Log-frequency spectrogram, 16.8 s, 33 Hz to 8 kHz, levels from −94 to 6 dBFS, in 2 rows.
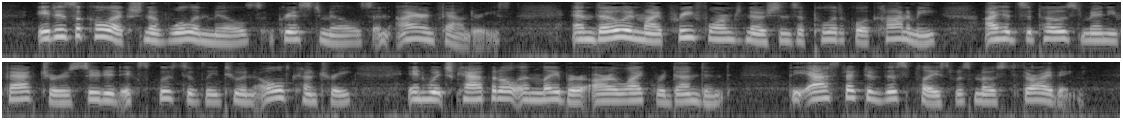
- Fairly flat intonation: No, average, 3.9 semitones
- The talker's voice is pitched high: Yes, high, 200 Hz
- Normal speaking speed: Yes, average, 170 wpm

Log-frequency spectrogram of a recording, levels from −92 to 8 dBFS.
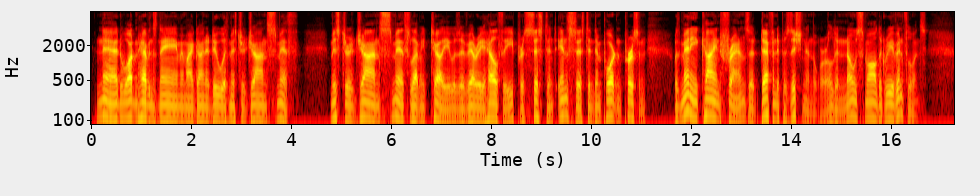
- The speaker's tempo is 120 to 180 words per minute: Yes, average, 155 wpm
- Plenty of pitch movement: No, average, 3.2 semitones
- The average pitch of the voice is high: No, very low, 90 Hz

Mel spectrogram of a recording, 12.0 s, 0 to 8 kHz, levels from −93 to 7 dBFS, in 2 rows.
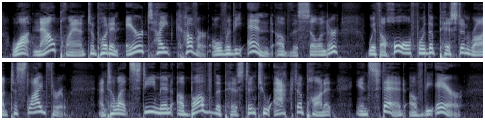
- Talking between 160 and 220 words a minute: Yes, fast, 205 wpm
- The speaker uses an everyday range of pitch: No, wide, 8.1 semitones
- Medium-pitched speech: Yes, medium, 160 Hz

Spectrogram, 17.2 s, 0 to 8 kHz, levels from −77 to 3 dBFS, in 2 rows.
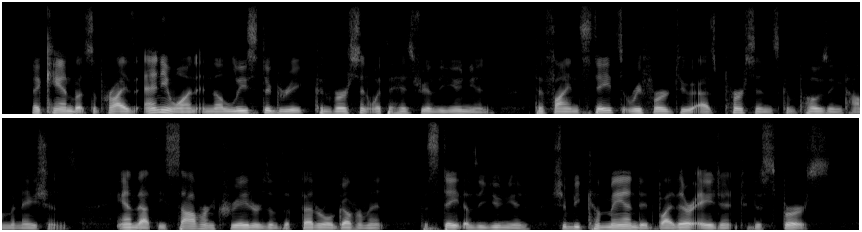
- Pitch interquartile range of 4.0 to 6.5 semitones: Yes, average, 4.3 semitones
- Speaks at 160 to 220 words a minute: Yes, average, 170 wpm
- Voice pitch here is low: Yes, low, 105 Hz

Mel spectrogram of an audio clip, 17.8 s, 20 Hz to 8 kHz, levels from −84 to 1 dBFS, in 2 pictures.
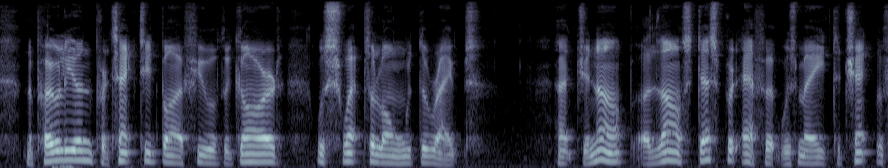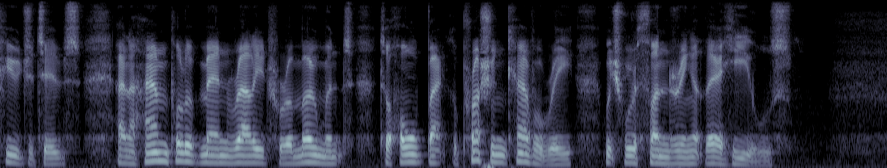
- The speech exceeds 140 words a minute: Yes, average, 165 wpm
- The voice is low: Yes, low, 130 Hz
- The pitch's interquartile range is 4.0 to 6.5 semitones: Yes, average, 4.7 semitones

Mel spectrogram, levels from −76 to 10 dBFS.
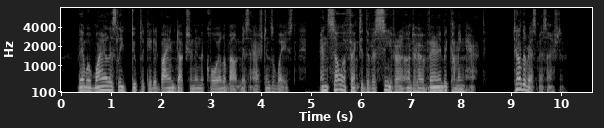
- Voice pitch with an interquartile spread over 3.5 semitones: Yes, average, 4.3 semitones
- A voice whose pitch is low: Yes, low, 110 Hz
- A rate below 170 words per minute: Yes, average, 160 wpm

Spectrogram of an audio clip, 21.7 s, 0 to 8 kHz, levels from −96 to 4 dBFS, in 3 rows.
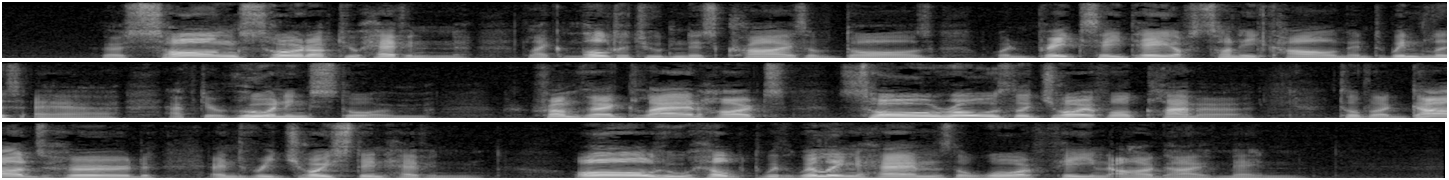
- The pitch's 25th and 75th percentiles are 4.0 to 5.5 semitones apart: Yes, average, 4.7 semitones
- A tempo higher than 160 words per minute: No, average, 150 wpm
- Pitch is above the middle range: No, low, 105 Hz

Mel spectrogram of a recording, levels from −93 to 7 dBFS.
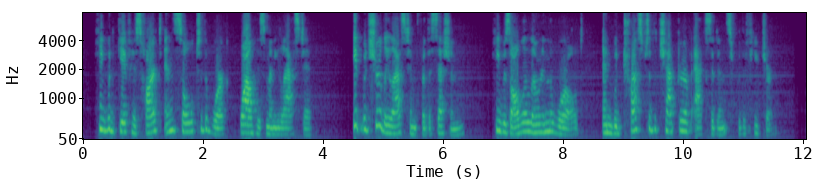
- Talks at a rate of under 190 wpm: No, average, 200 wpm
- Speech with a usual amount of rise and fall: No, wide, 6.5 semitones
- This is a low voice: No, medium, 185 Hz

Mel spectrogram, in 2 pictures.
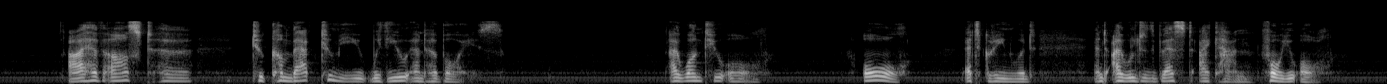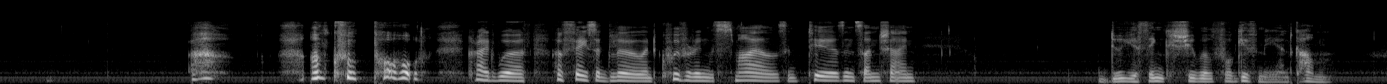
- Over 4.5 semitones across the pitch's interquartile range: Yes, average, 4.9 semitones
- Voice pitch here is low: No, medium, 155 Hz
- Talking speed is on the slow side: Yes, slow, 120 wpm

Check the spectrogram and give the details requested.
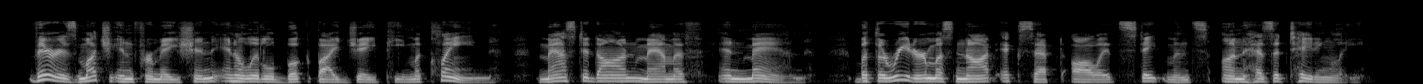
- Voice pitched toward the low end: Yes, low, 130 Hz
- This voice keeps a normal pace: No, slow, 110 wpm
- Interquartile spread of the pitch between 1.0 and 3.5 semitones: No, average, 4.0 semitones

